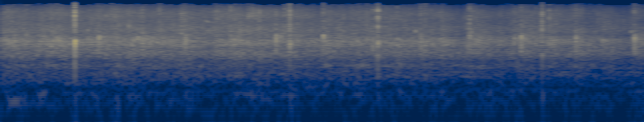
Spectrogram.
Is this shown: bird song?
no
